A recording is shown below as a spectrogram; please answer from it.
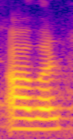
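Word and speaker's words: hour: They waited for हर for dash आवर। अब देखिए यहाँ पे आवर जो हम बोलते हैं वहाँ पे एच साइलेंट होता है, क्योंकि अगर हम एच को पढ़ते हैं तो ये हावर पढ़ाता, लेकिन यहाँ पे जब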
